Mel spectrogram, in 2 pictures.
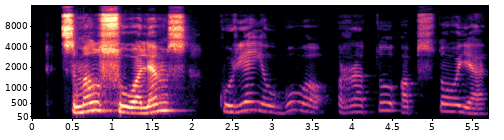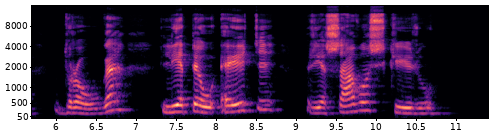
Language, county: Lithuanian, Kaunas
